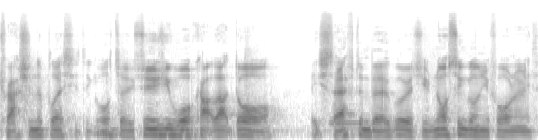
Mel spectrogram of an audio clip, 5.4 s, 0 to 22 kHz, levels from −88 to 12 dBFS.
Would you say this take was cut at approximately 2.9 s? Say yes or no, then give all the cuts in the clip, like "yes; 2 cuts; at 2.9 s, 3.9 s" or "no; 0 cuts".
no; 2 cuts; at 1.4 s, 4.2 s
